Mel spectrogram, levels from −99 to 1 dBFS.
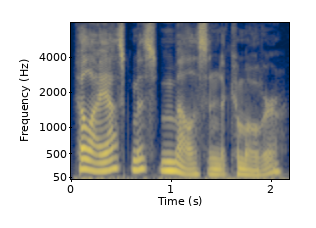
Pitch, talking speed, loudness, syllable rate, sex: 135 Hz, 220 wpm, -18 LUFS, 5.4 syllables/s, male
